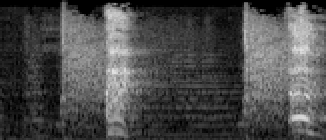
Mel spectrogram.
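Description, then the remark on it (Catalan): Whip cracks in two pairs, each a quick snap followed by a louder, sharper crack, over a steady low hum with no talking. “collons de fuet, prou!”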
